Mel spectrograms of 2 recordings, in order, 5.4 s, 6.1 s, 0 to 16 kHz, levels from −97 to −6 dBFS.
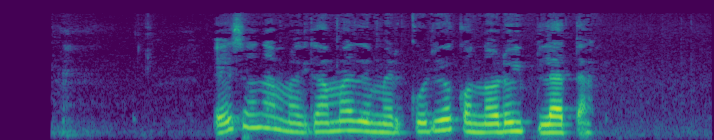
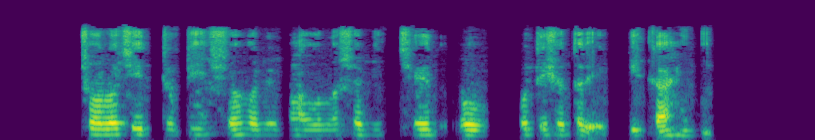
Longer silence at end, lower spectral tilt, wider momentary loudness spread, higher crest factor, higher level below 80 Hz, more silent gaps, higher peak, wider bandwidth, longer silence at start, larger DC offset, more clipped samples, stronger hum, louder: first, 0.9 s vs 0.75 s; first, -6 dB/octave vs -3 dB/octave; second, 8 LU vs 12 LU; about the same, 18 dB vs 20 dB; about the same, -68 dBFS vs -64 dBFS; second, none vs 1.16-1.22 s, 2.91-3.00 s, 3.68-3.91 s, 4.58-4.72 s; second, -8 dBFS vs -2 dBFS; first, 11.5 kHz vs 8 kHz; first, 1.65 s vs 0.6 s; neither; neither; neither; second, -25 LUFS vs -21 LUFS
